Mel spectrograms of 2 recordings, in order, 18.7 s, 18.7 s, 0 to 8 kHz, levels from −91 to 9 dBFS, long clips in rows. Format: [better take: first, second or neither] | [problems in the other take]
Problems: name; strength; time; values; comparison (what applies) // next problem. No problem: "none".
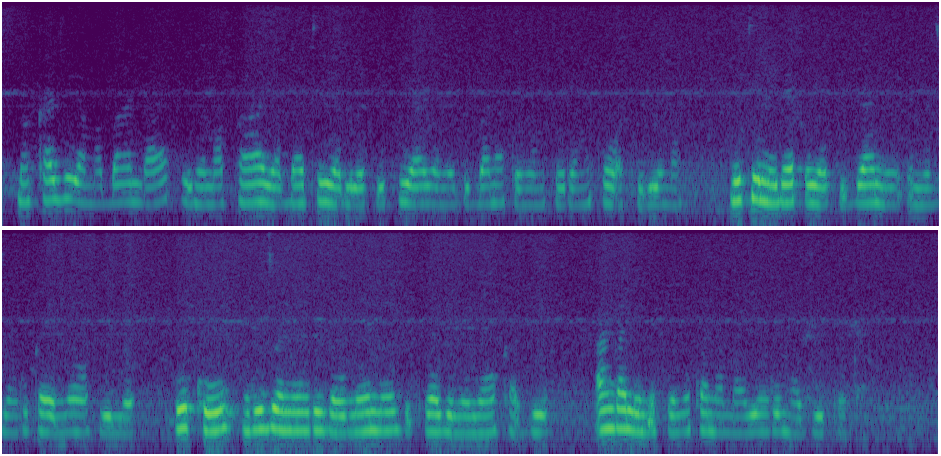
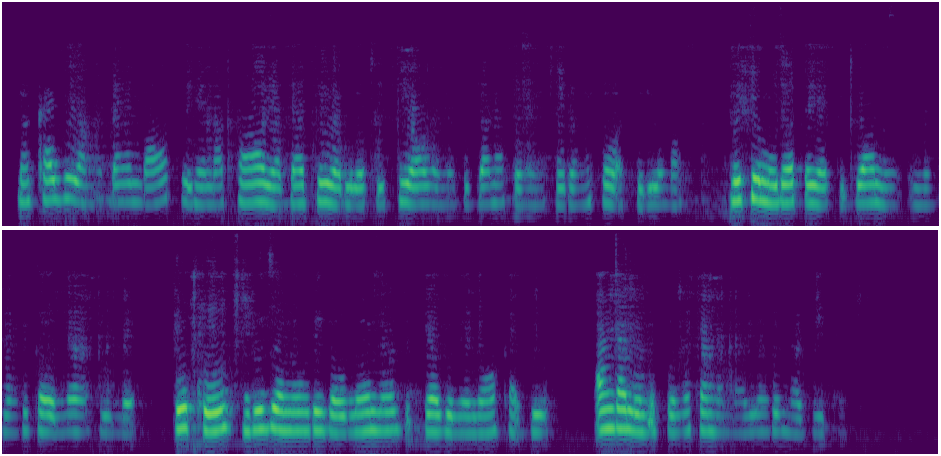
first | noise reduction (neural mask model DeepFilterNet 3)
